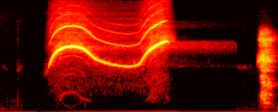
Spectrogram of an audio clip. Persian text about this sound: تاکسی گرفتیم و نشانی خانه را که دادم سوت بلندی کشید و سرش را تکان داد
